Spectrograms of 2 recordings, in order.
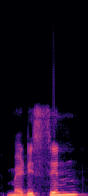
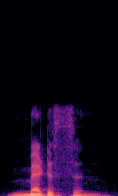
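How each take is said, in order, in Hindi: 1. आखिरी शब्दांश पूरा 'sin' है। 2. आखिरी शब्दांश कमज़ोर 'sun' है। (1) "सिन नहीं कहते" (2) "सन कहते हैं"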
